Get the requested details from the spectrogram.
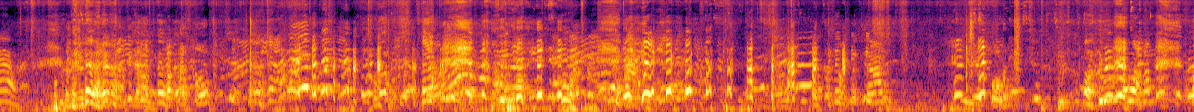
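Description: Several women shout and scream frantically, close by.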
